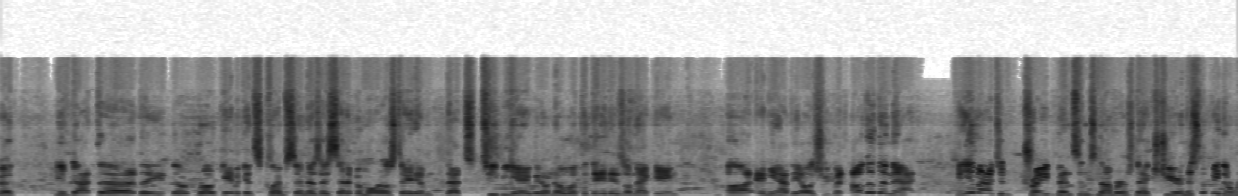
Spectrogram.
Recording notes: LIVE from the Harry Buffalo in Orlando!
